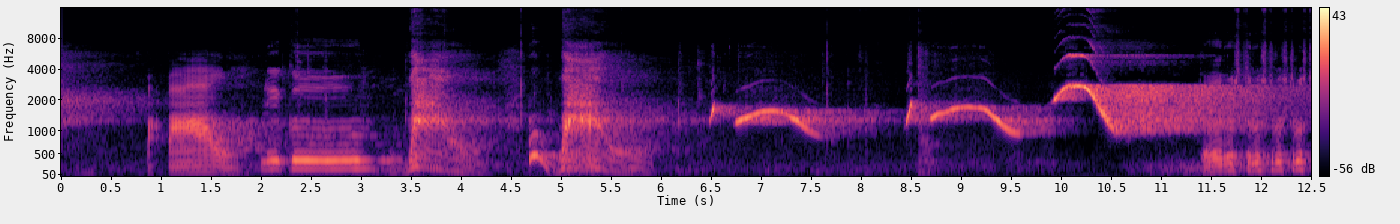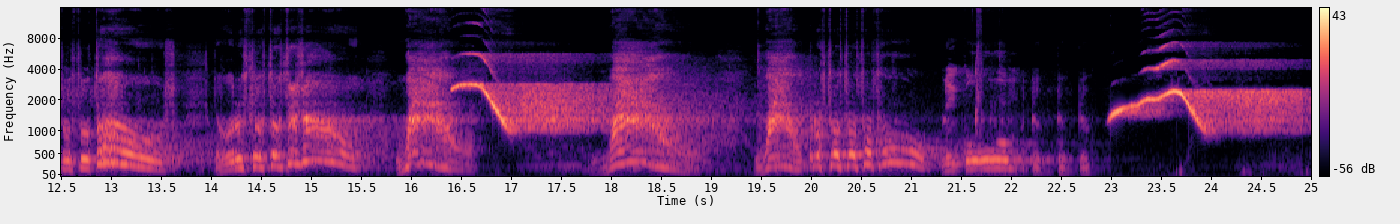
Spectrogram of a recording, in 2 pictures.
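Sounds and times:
myna whistling: 0:06.4 - 0:12.0, 0:16.4 - 0:17.9, 0:23.0 - 0:25.0.

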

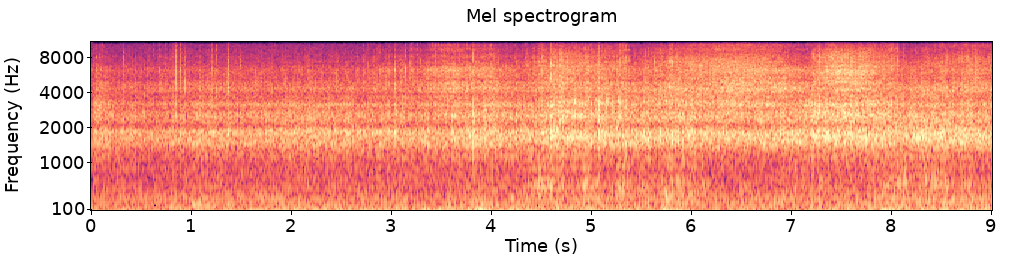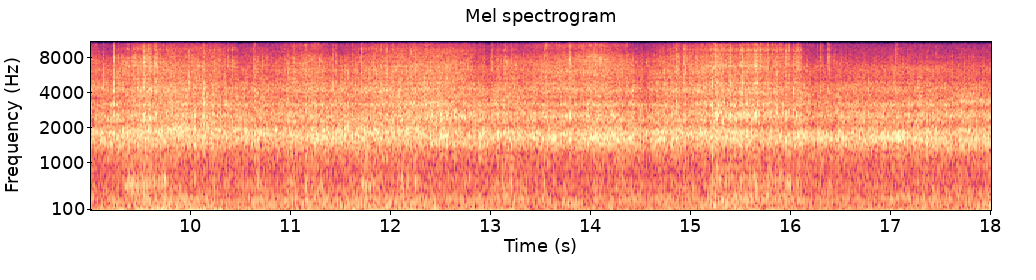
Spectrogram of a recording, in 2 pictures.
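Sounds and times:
rolling wheel noise: 0:00.0 - 0:18.0.

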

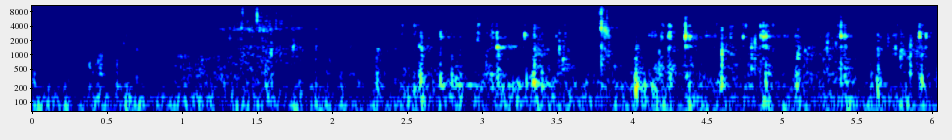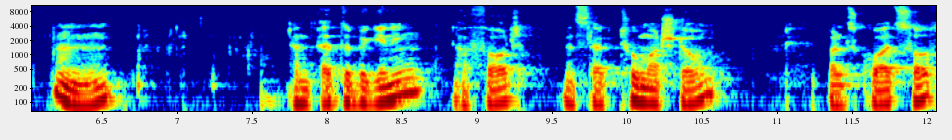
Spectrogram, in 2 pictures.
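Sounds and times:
person chewing: 0:00.0 - 0:09.6.

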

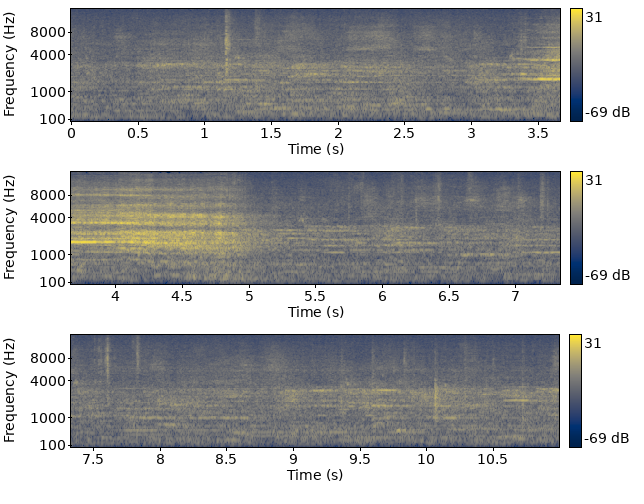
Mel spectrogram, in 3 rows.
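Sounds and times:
horse whinnying: 0:03.3 - 0:05.4.

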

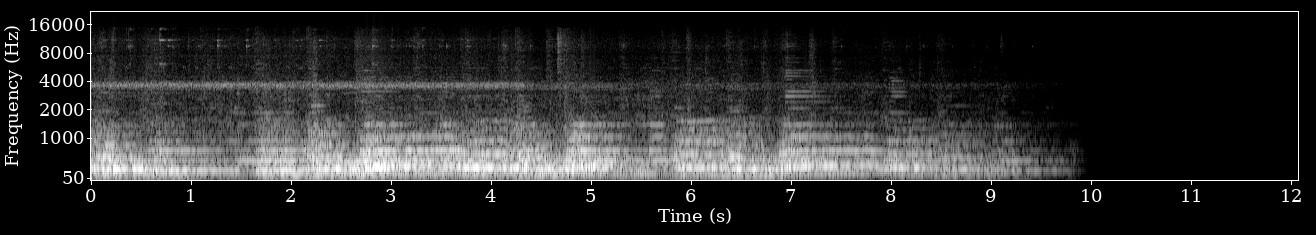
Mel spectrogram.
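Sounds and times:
group singing devotional chant: 0:00.0 - 0:09.8.

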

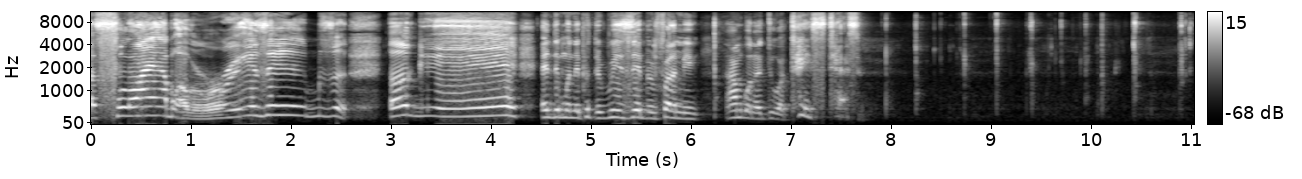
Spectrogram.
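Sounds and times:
lip smacks and mouth clicks: 0:07.8 - 0:11.0.

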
